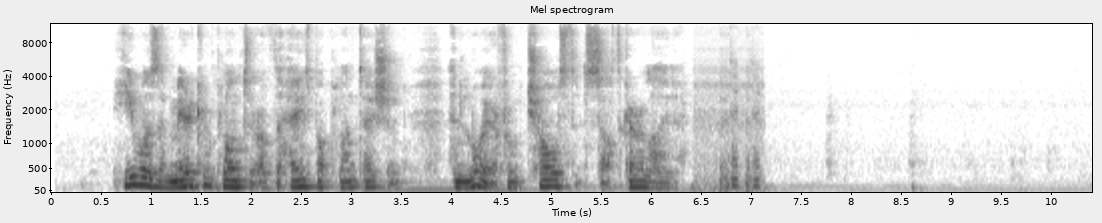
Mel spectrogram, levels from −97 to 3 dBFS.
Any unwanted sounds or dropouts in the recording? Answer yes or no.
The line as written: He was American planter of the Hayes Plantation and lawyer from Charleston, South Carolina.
yes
